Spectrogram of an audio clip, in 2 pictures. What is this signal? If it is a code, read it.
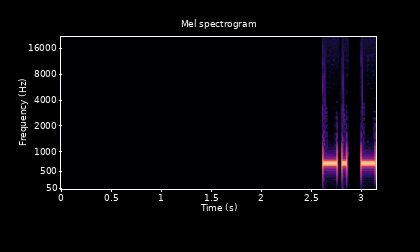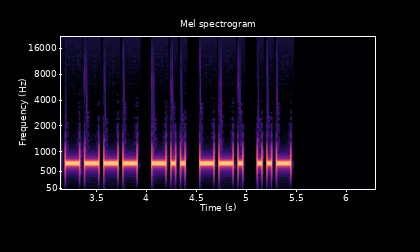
Morse code, heard as a keyed tone, about 25 wpm, 700 Hz. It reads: N0DGU
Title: USA Call Signs - 5 Characters - Repeated 3x - 25wpm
